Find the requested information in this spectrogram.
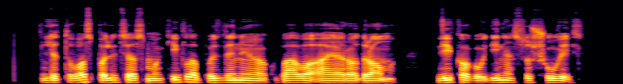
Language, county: Lithuanian, Kaunas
